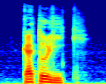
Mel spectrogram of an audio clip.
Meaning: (adjective) Catholic
- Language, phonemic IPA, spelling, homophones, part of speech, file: French, /ka.tɔ.lik/, catholique, catholiques, adjective / noun, Fr-catholique.ogg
